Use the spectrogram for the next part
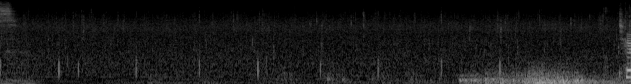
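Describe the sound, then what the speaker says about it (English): Steady video game rain with scattered drip-like ticks, then a swelling rumble of thunder rolling in toward the end, moderately loud and with no talking. "The sound effects for the rain is so good."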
